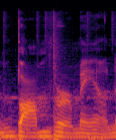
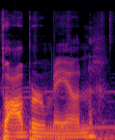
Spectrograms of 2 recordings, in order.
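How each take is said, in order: First: An m sound comes before the b. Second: No m sound comes before the b. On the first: The speaker calls it wrong. "I never ever ever say Bomberman. It just sounds weird" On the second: The speaker calls it right. "I grew up saying Bobberman because it just sounds better"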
